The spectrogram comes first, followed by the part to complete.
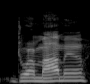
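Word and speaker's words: Dormammu: was it's Carl with a K MTO uh doramu is the proper way to say that and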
